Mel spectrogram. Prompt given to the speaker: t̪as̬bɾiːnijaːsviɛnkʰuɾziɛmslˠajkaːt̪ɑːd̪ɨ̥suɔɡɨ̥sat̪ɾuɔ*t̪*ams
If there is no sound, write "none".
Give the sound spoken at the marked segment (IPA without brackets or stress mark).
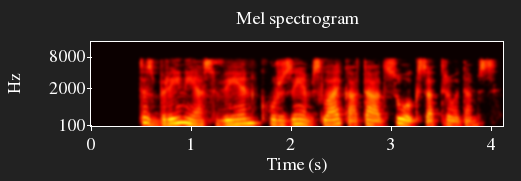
d̪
